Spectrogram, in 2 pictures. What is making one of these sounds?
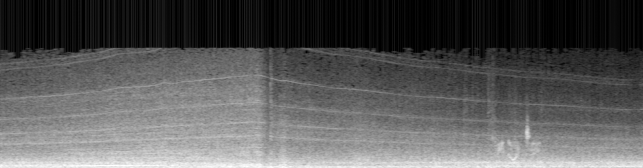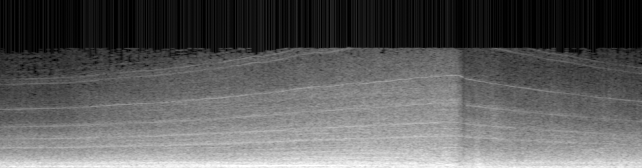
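A racing car engine roars steadily, rising in pitch and dropping sharply at each gear change.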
